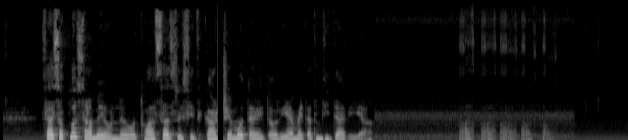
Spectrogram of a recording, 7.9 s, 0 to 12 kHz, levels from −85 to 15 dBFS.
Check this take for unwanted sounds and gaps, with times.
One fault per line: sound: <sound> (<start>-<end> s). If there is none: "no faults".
sound: dropout (2.7-2.8 s)
sound: laugh (5.7-7.0 s)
